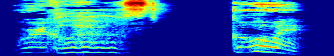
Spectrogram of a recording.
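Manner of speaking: put-on high, frail, worn-out, decrepit old voice. The game master voices someone inside a barred door as players knock; decrepit voice. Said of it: "a decrepit voice from inside says".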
